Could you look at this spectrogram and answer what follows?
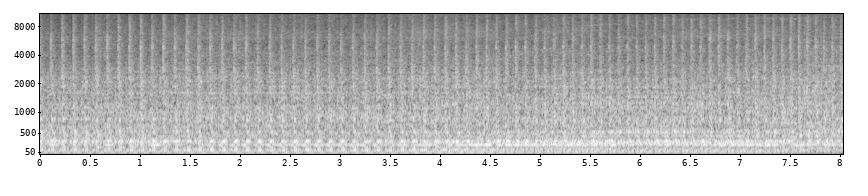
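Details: Caterpillar 977L track loader diesel facing scrap, started on heavy ether: loud ragged gunfire-like bangs over a hammering, uneven engine; heavy backfiring and rough running.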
